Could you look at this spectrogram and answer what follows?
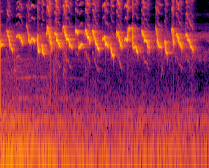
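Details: White-eye singing, a song other white-eyes reportedly join: a lively run of high, sharp chirps that slide downward, repeated quickly for about four seconds over quiet low background noise.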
